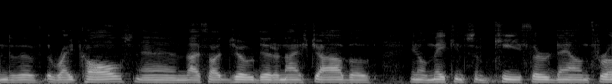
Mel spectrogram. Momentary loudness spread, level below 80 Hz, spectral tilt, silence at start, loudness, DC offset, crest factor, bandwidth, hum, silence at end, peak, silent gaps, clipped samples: 7 LU; -58 dBFS; -9 dB/octave; 0 s; -28 LUFS; under 0.1%; 16 dB; 7.4 kHz; none; 0 s; -12 dBFS; none; under 0.1%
